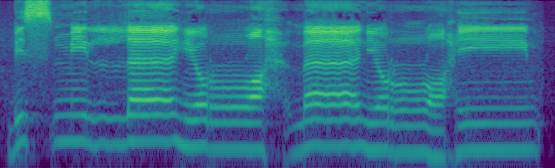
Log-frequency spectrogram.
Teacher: রটা আমরা আর একটু মোটা করলে আরো সুন্দর হবে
